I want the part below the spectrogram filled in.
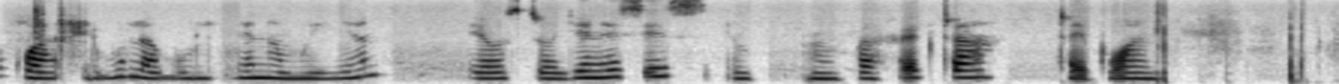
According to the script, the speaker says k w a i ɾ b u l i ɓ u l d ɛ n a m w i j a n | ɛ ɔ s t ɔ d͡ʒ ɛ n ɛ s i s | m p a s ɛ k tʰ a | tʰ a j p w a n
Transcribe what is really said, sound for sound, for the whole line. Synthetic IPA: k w a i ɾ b u l a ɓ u l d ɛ n a m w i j a n | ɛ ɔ s t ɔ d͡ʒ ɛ n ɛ s i s | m p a f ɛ k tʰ a | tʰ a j p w a n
